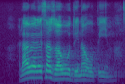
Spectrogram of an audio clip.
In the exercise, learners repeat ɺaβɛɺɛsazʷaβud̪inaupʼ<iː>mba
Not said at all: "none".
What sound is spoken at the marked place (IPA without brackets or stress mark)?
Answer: iː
